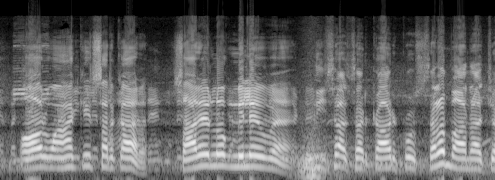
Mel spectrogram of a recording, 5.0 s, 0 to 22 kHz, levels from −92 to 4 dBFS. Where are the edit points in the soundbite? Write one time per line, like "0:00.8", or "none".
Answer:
0:03.1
